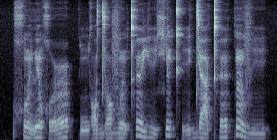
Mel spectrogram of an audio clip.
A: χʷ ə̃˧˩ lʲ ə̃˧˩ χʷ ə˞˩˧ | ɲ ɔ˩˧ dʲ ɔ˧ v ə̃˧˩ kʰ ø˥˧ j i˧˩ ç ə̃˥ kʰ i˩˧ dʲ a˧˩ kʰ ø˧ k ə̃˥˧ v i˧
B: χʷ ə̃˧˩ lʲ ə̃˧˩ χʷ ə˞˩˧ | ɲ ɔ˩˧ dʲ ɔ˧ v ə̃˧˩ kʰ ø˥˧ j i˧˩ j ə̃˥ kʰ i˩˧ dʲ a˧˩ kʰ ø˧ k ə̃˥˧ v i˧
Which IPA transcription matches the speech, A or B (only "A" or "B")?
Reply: A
